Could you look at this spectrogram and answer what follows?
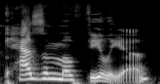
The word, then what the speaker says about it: chasmophilia: Chasmophilia. – Chasmophilia. – Chasmophilia. – Chasmophilia. – And it's spelled C-H-A-S-M-O-P-H-I-L-I-A.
